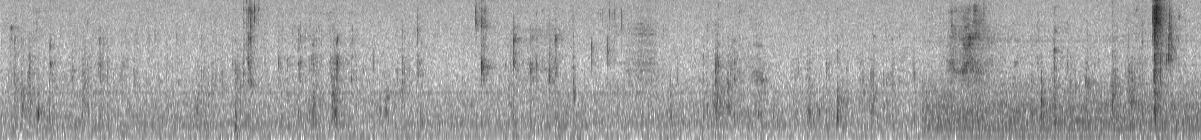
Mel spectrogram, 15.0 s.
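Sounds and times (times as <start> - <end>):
close wet chewing: 0.0 - 15.0
sharp mouth clicks and smacks: 5.9 - 7.9.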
